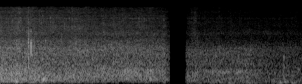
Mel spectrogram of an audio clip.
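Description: Waves wash against the Lake Superior shoreline in a steady, broad rushing surge, with a brief gap of silence partway through.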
